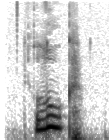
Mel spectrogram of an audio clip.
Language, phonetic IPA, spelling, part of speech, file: Russian, [ɫuk], лук, noun, Ru-лук.ogg
- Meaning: 1. onion, onions 2. bow (weapon used for shooting arrows) 3. appearance, clothing style, look 4. genitive plural of лука́ (luká)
